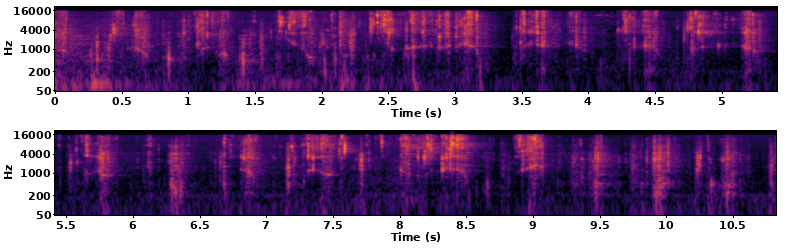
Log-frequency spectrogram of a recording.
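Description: Close-miked crunching and chewing of crisp plantain chips: a dense, irregular run of sharp crunches, several a second.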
